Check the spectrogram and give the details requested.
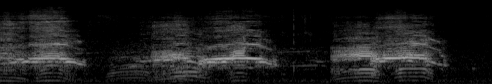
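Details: Swan repeating paired nasal honks, roughly three groups in five seconds, each note arched and rich in overtones.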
